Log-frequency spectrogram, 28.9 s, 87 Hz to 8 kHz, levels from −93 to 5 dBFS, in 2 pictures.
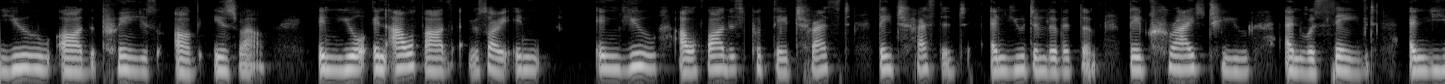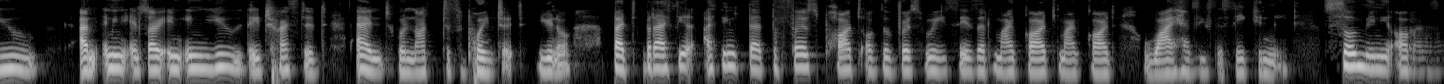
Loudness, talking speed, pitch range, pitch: -28 LUFS, 170 wpm, 170-200 Hz, 185 Hz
